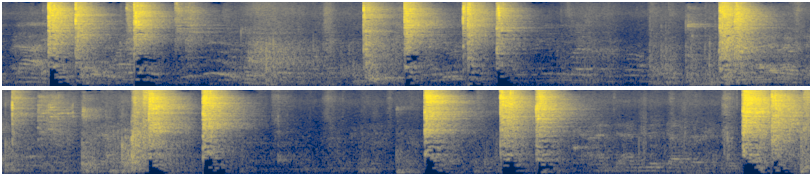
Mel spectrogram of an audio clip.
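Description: Swords clashing in sparring: sharp clacks of blade on blade with a short ring, coming in quick runs of two to five strikes spaced a few seconds apart.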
